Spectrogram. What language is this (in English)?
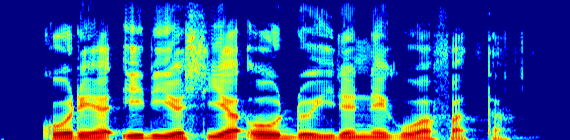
Kikuyu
